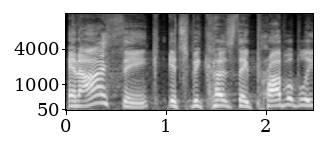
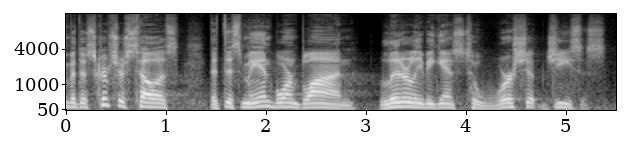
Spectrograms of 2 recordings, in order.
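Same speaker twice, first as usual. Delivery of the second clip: usual speaking voice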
